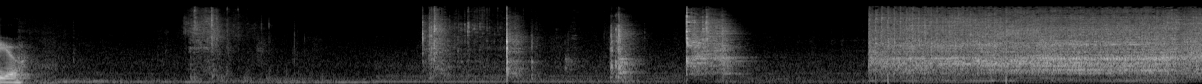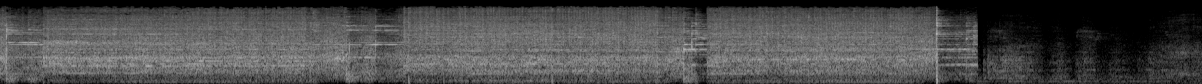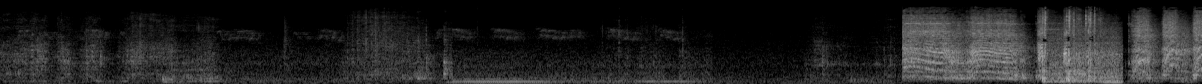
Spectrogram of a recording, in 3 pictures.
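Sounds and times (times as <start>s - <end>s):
reciprocating saw cutting metal: 8.7s - 21.8s.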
